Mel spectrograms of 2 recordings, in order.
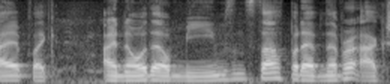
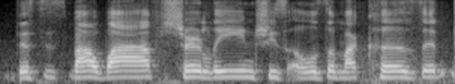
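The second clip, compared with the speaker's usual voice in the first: put-on high-pitched Western yokel accent; cowboy Western accent; 7 semitones higher than usual. Streamer as a cowboy presenting wife and cousin, Western accent. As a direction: introduce the family in a high cowboy Western twang. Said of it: "Cowboy would be more Western".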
